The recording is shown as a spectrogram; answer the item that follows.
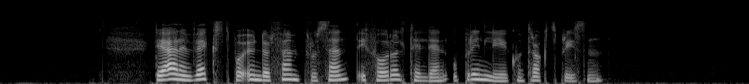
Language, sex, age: Norwegian, female, 35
